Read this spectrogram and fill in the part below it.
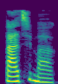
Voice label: "majimak", Korean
